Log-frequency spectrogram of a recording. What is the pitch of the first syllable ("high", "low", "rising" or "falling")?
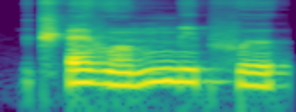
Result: high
